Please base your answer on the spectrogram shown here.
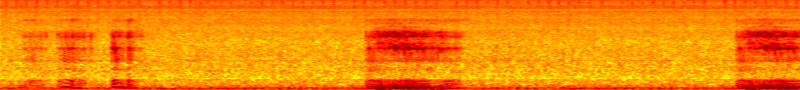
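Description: Low, rattling snores on the in-breath, with quiet pauses between them. This is snoring during sleep.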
